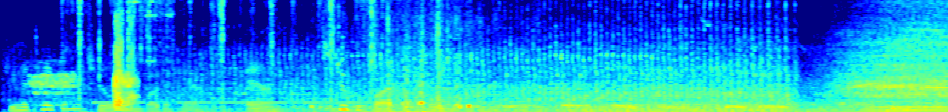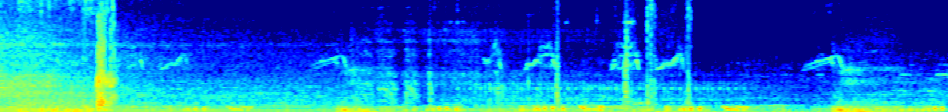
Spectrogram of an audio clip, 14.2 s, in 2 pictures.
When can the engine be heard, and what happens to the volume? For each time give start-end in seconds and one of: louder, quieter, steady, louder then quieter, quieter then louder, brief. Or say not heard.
0.0-14.1 louder then quieter.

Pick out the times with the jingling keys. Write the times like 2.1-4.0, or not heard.
0.5-2.9, 7.2-8.0, 10.3-12.3.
